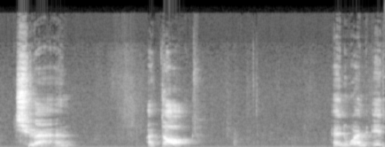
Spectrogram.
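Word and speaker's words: 犬: a kind of dog the pronunciation is third tone chuan a dog and when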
